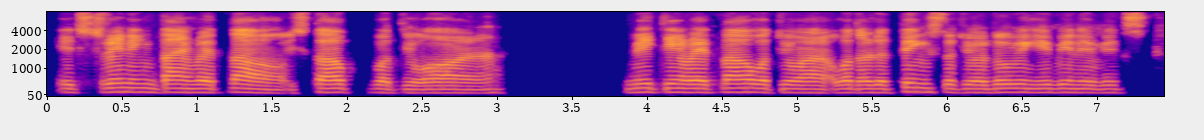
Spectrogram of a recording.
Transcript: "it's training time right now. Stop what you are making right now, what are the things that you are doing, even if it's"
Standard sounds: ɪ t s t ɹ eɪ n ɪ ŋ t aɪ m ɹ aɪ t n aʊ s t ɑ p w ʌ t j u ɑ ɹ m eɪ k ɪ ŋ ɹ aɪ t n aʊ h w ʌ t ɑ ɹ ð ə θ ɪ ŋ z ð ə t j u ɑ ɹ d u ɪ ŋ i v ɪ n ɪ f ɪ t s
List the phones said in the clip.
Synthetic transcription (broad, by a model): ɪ t s t ɹ eɪ n ɪ ŋ t aɪ m ɹ aɪ t n aʊ s t ɑ p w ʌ t j u ɑ ɹ m eɪ k ɪ ŋ ɹ aɪ t n aʊ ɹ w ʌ t ɑ ɹ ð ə t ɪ ŋ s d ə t j u ɑ ɹ d u ɪ ŋ i v ɪ n ɪ f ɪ t s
